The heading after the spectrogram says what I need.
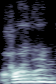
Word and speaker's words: Carlyn: Carlyn, Carly for short. I always say the N is silent.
